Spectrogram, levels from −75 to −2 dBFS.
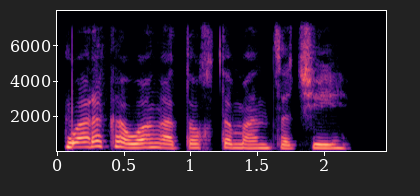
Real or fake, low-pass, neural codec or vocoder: fake; 7.2 kHz; codec, 16 kHz, 16 kbps, FunCodec, trained on LibriTTS, 50 frames a second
